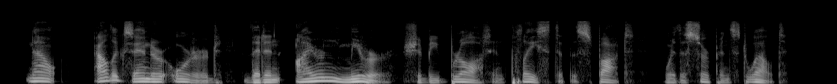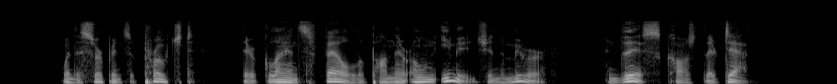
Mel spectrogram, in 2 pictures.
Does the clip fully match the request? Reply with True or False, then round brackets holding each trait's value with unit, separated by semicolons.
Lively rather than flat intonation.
True (5.8 semitones)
